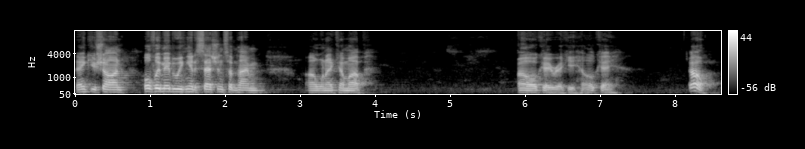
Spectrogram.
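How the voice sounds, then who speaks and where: A man's voice: mid-range voice, normal speed, pauses often, a bit bright. Laid-back slangy man chatting on a livestream. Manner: laid-back, rambling, slangy with many fillers. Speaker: BMX shop owner hosting a livestream. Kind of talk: casual livestream chat, answering viewers.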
